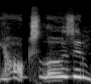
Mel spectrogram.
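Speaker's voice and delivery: put-on high, whiny kid voice; a ten-year-old in despair; upset kid. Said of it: "I'm like".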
